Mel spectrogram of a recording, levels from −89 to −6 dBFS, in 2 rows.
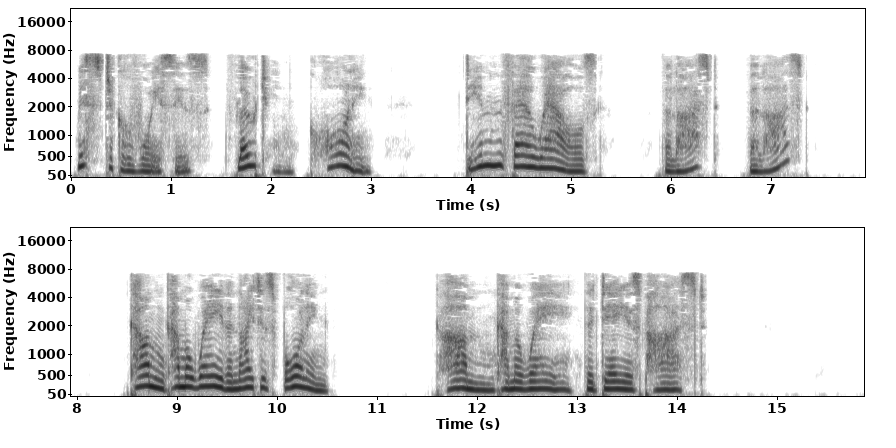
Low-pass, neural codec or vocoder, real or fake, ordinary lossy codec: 7.2 kHz; codec, 16 kHz, 4.8 kbps, FACodec; fake; MP3, 32 kbps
